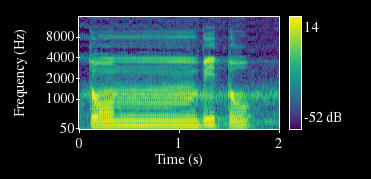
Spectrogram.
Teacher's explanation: we will change noon, sakin, and tanween into meem, and we will do ghunna. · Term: iqlab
